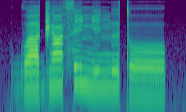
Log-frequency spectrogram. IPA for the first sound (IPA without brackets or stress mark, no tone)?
ɡʷ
